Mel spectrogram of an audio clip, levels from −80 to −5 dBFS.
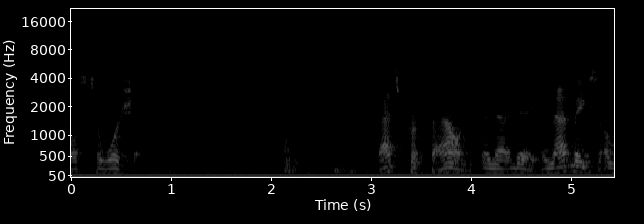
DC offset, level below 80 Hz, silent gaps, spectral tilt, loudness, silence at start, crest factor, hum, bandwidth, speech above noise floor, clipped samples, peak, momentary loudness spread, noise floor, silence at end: under 0.1%; -90 dBFS; none; -4.5 dB/octave; -61 LUFS; 0 s; 24 dB; none; 11.5 kHz; 22 dB; under 0.1%; -40 dBFS; 6 LU; -83 dBFS; 0 s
